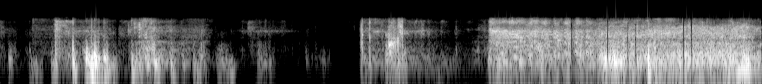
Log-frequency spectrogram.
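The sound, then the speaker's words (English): A car engine cranks in several rough, sputtering bursts, goes quiet for a moment, cranks again, then catches and settles into a loud, steady running rumble. “It's going to go click, click, and boop, boop, boop, and then poop, and then it'll finally start.”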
